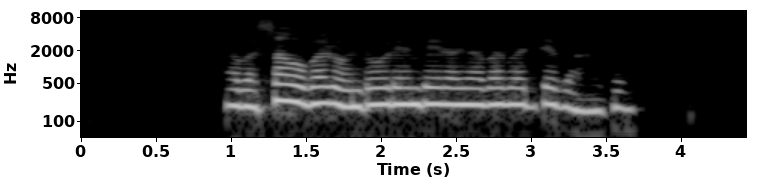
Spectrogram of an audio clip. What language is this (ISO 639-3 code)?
lug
